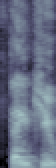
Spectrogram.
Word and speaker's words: thank you: So thank you so much ማለት እችላለሁ። If you really want to pronounce it like the native speakers, bring out a tip of your tongue here. ምላሳችሁን ትንሽ ወጣ አድርጓትና thank you በሚል ተጠቀሙ። thank you ሚል ድምፅ አለ አይደል?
